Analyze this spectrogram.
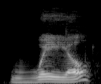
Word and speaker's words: whale: sh as in ship wh with a silent h whale and ph sounding like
